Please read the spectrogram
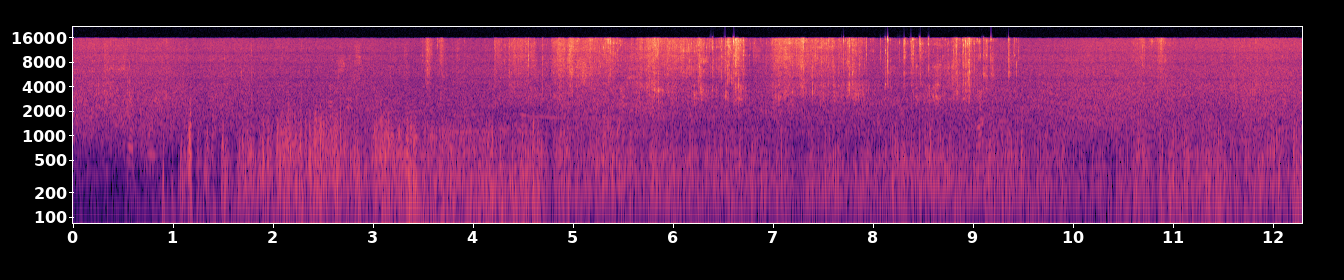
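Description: Small waves washing up on a sandy shore with wind on the microphone. From about four to nine seconds in, a run of light, high clicks: seashells clinking against each other as a hand rummages through a mesh bag of them.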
